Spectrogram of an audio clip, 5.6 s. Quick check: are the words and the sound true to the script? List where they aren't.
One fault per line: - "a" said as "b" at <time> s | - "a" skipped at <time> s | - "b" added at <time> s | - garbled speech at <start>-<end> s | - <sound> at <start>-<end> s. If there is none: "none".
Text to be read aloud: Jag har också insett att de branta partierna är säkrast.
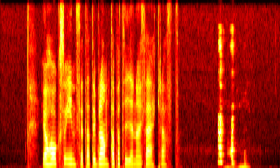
- laugh at 4.3-5.0 s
